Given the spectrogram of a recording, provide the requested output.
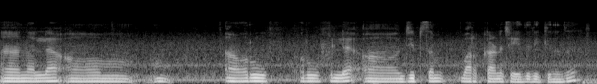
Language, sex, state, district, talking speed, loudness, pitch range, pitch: Malayalam, female, Kerala, Wayanad, 100 wpm, -14 LUFS, 130-145 Hz, 140 Hz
